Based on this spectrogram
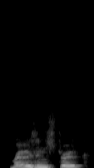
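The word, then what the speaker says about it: Rozenstruik: Is that how you pronounce his name, man? Yeah, you got it right. Rosenstruck?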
